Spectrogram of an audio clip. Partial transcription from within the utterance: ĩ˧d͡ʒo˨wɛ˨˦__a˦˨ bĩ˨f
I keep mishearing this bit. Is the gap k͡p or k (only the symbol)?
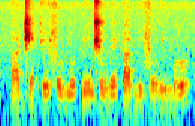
k͡p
